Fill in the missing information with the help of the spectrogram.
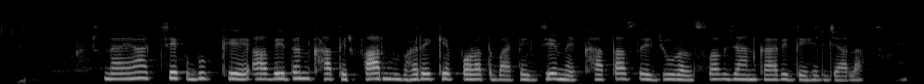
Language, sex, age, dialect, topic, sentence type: Bhojpuri, female, 25-30, Northern, banking, statement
